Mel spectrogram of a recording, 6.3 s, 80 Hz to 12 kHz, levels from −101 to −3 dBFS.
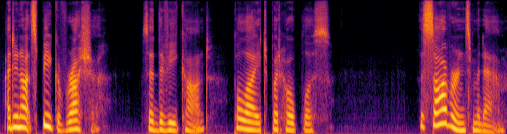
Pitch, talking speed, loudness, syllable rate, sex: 210 Hz, 140 wpm, -18 LUFS, 5.8 syllables/s, female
